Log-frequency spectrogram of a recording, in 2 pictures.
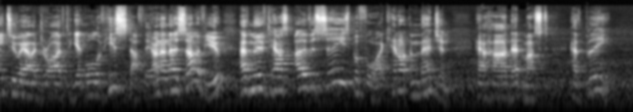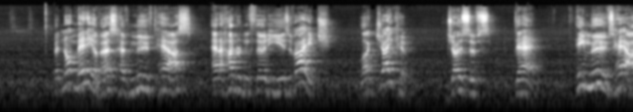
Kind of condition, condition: setting, large echoing room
